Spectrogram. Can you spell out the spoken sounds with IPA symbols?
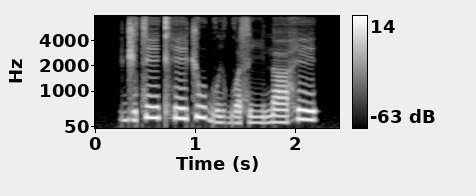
d͡ʒ ɪ˦ t͡s eː˦ kʰ eː˦ t͡ʃ uː˦ ɡʷ iː˨ ɡʷ a˨ s iː˨ n aː˨ h e˦

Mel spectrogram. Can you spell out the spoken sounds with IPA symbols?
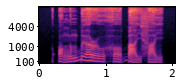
ʔ ɔ˨˩˨ ŋ ə˧˥ m ɓ ɨ˧ ə̯ ɹ u˨˩˨ h o˨˩˦ ɓ a˨˩˦ j f a˧ j

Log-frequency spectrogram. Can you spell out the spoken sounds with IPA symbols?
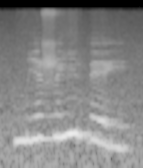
m i ʐ ĩ b e j

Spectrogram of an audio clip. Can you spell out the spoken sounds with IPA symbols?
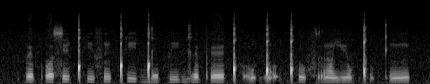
p ø pʼ o s y ǃʰ i f ĩ ǃʰ i ɡ͡ǃ e p i ɡʱ ø pʼ ø ǃʰ o̰ w ŋ͡ǃ o̰ ǃʰ u f r õ j y w ǃʼ ṵ kʼ ĩ

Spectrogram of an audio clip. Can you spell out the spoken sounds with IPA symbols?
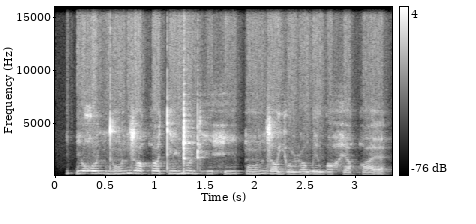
ʔ i ʁʷ i n d õ n z o qʷ i t ĩ ɖ õ ɖʱ i h i p õ n z ɒ j o ɭ ɒ w e w ɒ h e qʷ æ

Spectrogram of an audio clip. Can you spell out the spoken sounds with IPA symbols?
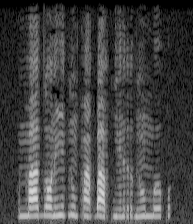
m a d ɔ ɾ ĩ ɗ ũ p ã ɓ a p ɡʲ ə̃ r ʊ ɡ ɾ ũ m ʊː p

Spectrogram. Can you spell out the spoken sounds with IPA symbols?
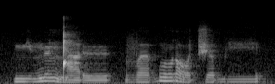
mʲ ø˧ ŋ ø˥ ŋ͡ǃ a˩ ɾ ø˩ | v ɐ˩ ɓ o˥ ɾ ɔ˩ t͡ʃ ə˩˧ b e̤˥

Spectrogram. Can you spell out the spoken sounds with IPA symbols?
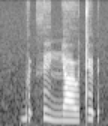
b ɪ˦ ʔ θ i˦˨ ɲ a˨ ʊ̯ t ɪ˦ ʔ

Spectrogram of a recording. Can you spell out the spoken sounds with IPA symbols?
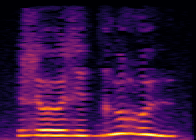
z œː z e ɡ ʉ ʁ y

